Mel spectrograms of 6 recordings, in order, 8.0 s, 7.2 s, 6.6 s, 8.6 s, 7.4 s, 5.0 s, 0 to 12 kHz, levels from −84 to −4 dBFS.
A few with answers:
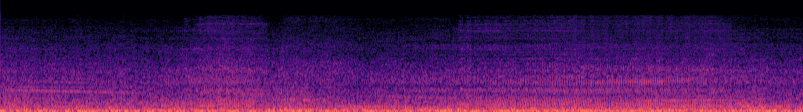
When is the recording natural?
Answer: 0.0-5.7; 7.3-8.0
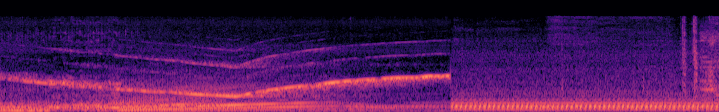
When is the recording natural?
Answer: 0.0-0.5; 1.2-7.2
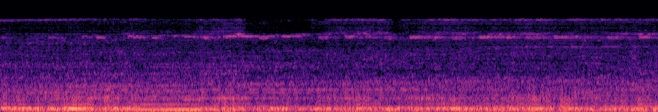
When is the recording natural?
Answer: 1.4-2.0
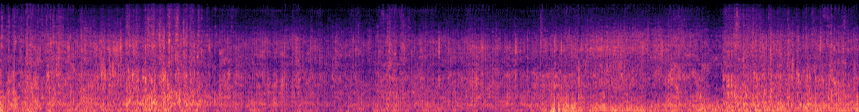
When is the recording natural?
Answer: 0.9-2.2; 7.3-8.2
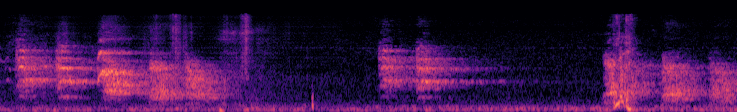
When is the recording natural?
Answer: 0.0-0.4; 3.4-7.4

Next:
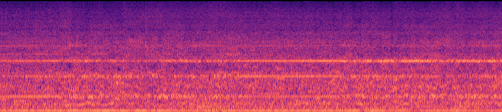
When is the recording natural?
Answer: 0.0-0.6; 2.4-3.4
